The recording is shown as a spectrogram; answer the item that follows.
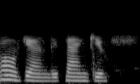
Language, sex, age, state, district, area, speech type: Telugu, female, 18-30, Andhra Pradesh, Vizianagaram, urban, conversation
